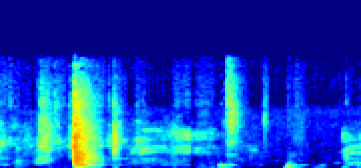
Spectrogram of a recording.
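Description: A single sharp click close to the microphone about half a second in, followed by two faint low thumps.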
